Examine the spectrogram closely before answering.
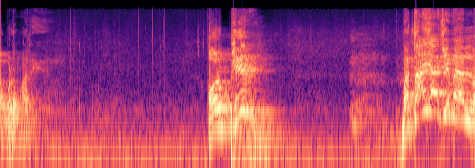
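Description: A man speaks with feeling through a microphone in an echoing hall.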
